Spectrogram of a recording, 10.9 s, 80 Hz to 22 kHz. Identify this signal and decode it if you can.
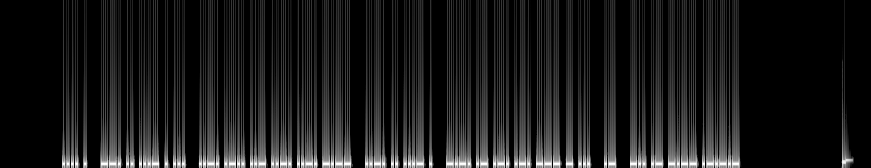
Morse code, heard as a keyed tone, about 44 wpm, 700 Hz. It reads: HE GIVES FLUFFY FIVE CARROTS A DAY.
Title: Easy Phrases 45wpm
